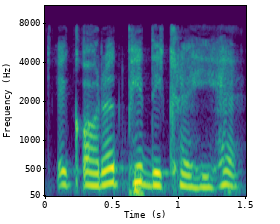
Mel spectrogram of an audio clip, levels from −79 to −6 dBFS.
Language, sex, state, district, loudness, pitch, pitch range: Hindi, female, Assam, Kamrup Metropolitan, -15 LUFS, 225 Hz, 210-230 Hz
